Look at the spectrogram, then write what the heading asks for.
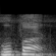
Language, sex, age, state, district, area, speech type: Hindi, male, 60+, Uttar Pradesh, Pratapgarh, rural, read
